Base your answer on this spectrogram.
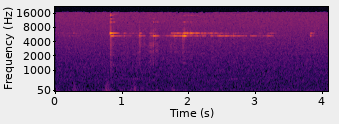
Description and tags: timbre super suave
